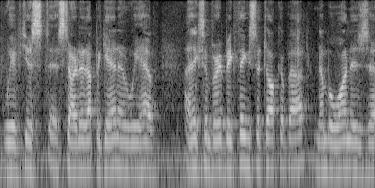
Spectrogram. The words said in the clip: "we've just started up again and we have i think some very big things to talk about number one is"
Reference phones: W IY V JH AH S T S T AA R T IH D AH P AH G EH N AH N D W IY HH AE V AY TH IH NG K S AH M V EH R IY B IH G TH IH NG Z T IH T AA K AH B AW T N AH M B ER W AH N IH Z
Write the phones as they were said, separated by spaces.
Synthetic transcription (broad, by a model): W IY V JH AH S T S T AA R T IH D AH P AH G EH N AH N W IY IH V AY TH IH NG K S AH M V EH R IY B IH G TH IH NG Z T IH T AA K AH B AW T N AH M B ER W AH N IH Z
